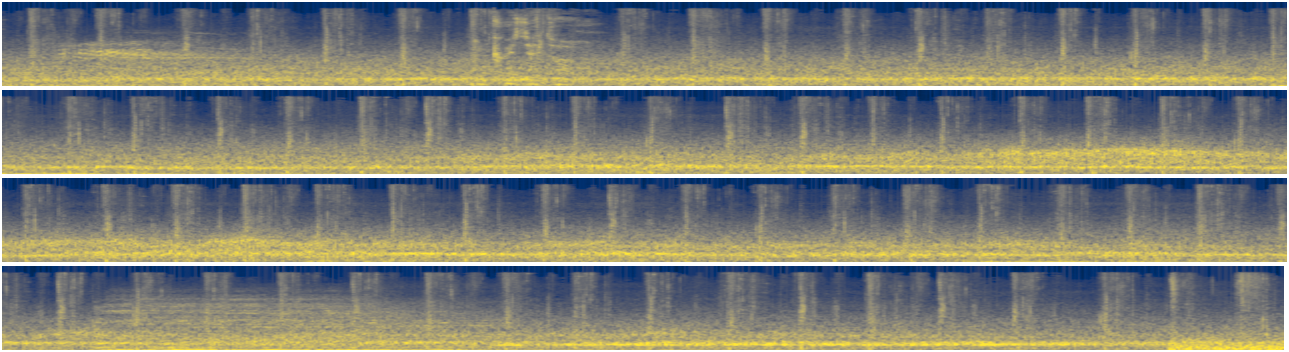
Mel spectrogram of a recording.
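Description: Footsteps run quickly and crunch on snow.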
